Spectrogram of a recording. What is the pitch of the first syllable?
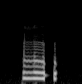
high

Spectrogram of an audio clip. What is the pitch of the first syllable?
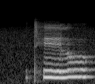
low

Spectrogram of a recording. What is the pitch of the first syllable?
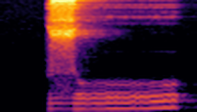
rising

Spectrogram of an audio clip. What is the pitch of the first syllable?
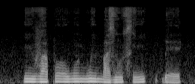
high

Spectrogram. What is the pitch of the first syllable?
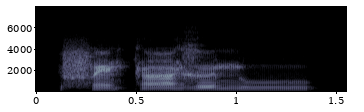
high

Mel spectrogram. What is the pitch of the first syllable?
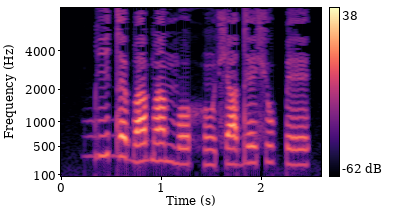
high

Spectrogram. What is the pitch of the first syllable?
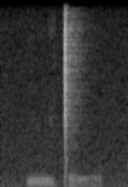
high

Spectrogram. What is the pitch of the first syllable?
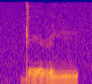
low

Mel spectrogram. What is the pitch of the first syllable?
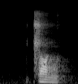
falling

